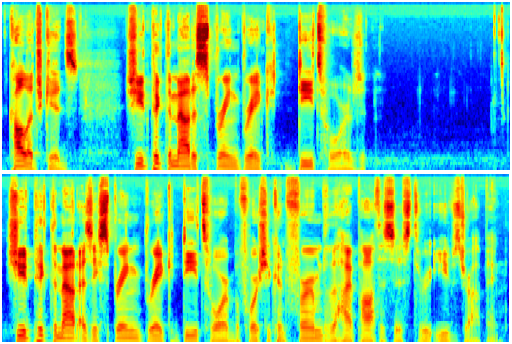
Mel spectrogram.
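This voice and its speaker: A man's voice: deep voice, moderate pace. A man reading a story aloud as its author, in scripted narration.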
